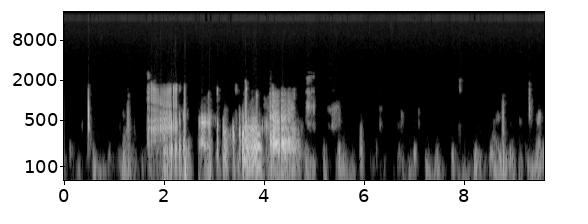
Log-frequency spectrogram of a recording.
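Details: Stomach growling: irregular gurgles and squeaky rumbling bursts from the belly in a quiet room, fading to scattered small pops; ordinary borborygmi.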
